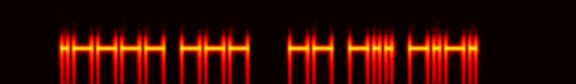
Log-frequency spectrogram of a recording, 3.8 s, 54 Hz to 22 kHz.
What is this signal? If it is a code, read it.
Morse code, heard as a keyed tone, about 31 wpm, 700 Hz. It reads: 1O MDC
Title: Winter Field Day Exchanges 30wpm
